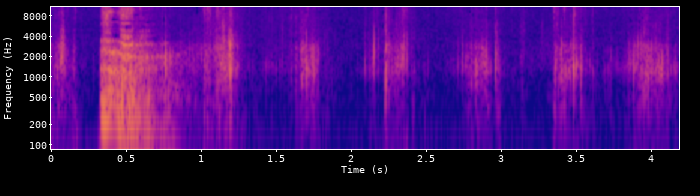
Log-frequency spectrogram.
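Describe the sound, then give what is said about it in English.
Footsteps of someone walking outdoors while carrying a 45-pound weight plate: a loud, crunching first step, then several evenly spaced, softer thudding steps in a steady walking rhythm. “I'm walking with my new 45-pound plate, as usual.”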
